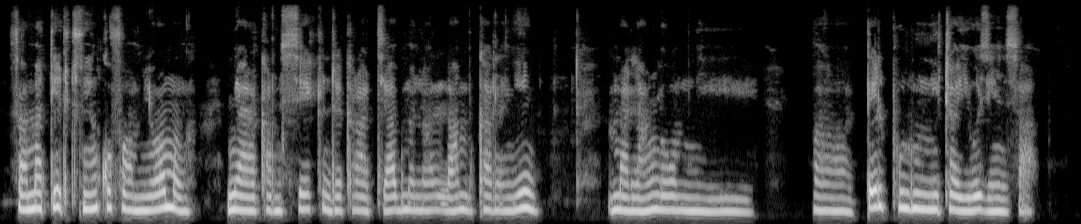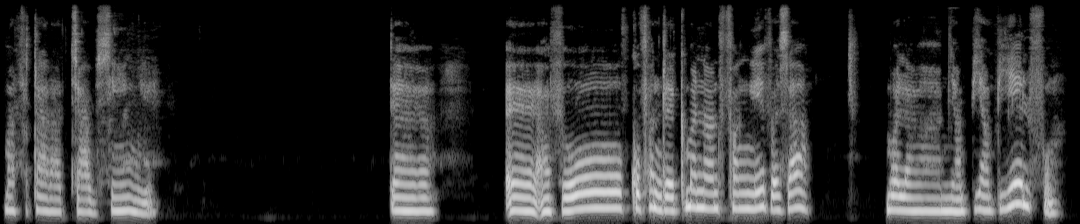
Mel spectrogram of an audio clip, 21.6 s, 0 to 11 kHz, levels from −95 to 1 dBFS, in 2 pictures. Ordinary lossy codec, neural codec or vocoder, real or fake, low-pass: none; none; real; 9.9 kHz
